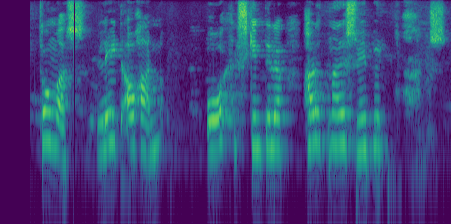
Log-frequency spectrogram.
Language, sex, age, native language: Icelandic, male, 11, Icelandic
